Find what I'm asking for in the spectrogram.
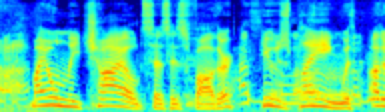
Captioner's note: crying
